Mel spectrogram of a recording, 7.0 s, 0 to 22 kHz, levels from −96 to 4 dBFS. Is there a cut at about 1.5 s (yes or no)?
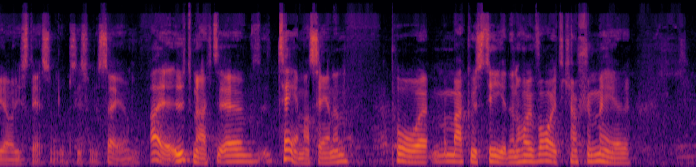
yes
